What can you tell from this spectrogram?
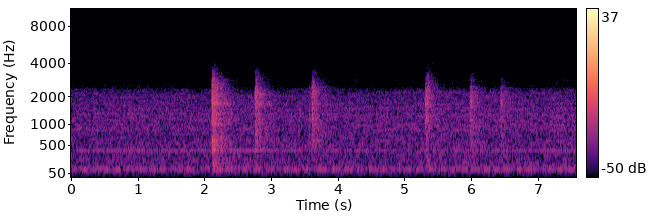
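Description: Six sharp knocks at uneven intervals, the loudest about two seconds in, over a faint steady hum.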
